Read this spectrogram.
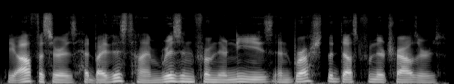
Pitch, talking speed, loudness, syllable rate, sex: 115 Hz, 225 wpm, -21 LUFS, 5.1 syllables/s, male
